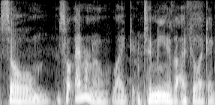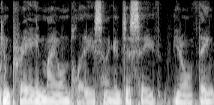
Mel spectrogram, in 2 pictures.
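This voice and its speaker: With an American accent, a man speaks at a medium pitch and a moderate pace with hardly any pauses, his tone dark and mellow, somewhat breathy, with ordinary pitch variation. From California, Oxnard. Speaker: entrepreneur. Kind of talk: casual chat. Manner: casual, halting with fillers.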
